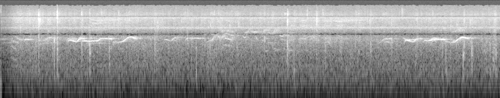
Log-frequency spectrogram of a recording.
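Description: Faint forest ambience with a bird singing short, wavering whistled phrases in three spells, and a few soft ticks.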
